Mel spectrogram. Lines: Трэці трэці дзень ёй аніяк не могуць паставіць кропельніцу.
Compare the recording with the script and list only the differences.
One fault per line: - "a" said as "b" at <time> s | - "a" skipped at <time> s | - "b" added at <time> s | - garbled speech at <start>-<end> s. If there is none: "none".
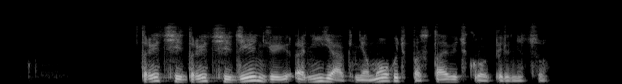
none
